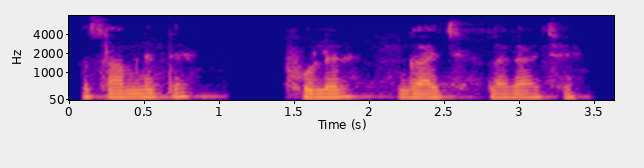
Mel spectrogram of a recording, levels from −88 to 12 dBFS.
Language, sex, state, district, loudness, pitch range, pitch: Bengali, male, West Bengal, Malda, -22 LUFS, 120-140 Hz, 125 Hz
